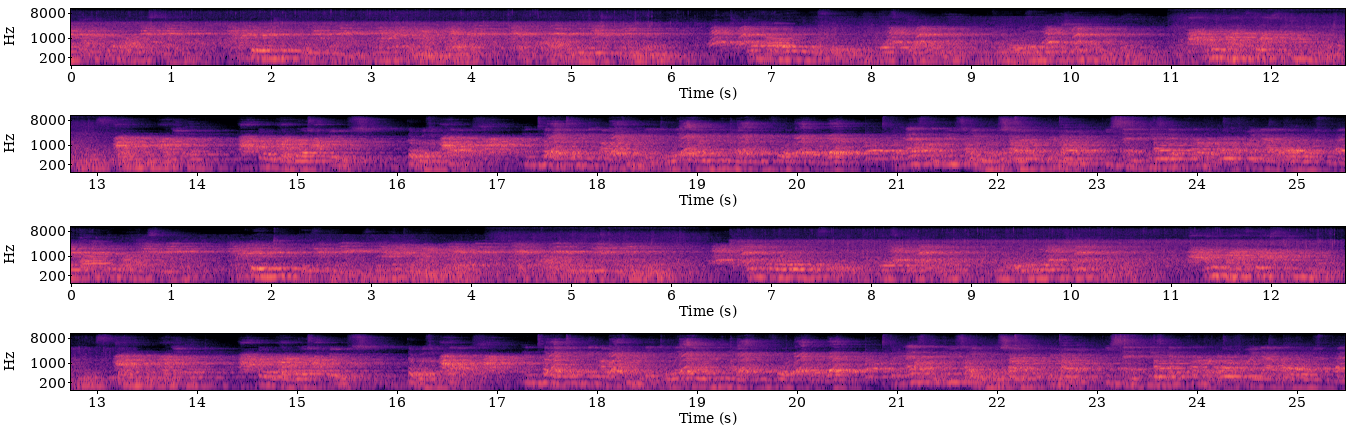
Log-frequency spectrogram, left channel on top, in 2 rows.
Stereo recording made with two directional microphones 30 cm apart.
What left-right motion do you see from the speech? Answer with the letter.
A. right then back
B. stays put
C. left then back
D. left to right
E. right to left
B.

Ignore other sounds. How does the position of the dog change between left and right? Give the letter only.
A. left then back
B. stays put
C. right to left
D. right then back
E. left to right
E.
